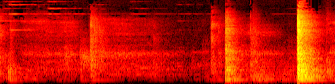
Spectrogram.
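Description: A bathroom door is pushed shut: a few soft handling rattles and shuffles, then a sharp, solid latch-click thud near the end, in a quiet, not very big bathroom with a sink, shower and toilet.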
